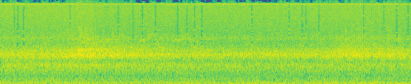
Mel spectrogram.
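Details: A loud, steady rumble like passing traffic or an engine fills the recording throughout, with no animal calls.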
